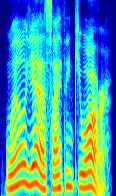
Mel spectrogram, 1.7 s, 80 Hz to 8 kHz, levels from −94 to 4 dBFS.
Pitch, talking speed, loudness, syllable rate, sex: 220 Hz, 205 wpm, -15 LUFS, 4.6 syllables/s, female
